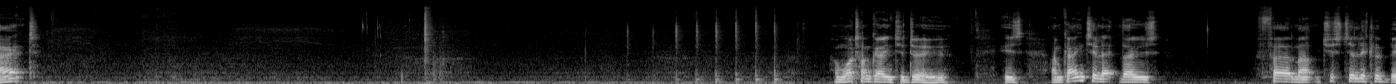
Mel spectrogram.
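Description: Chocolate discs are set down softly with light taps on a tray.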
